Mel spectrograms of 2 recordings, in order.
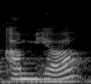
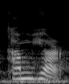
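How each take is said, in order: First: It is said in a British accent. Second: It is said in an American accent. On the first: "Jika di British dia come here" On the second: "maka di Amerika come here"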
